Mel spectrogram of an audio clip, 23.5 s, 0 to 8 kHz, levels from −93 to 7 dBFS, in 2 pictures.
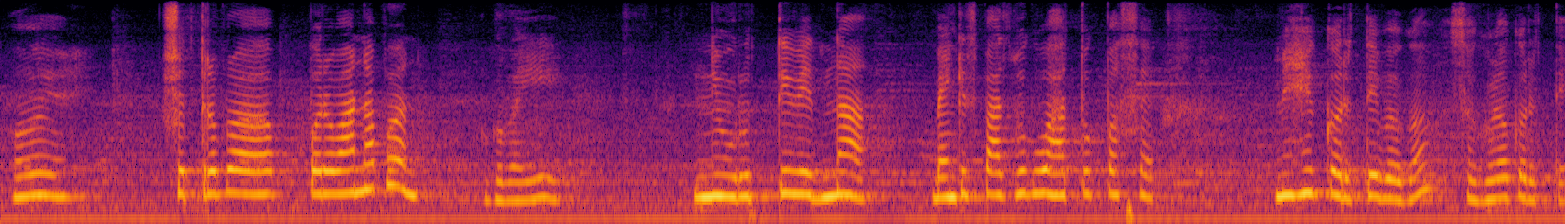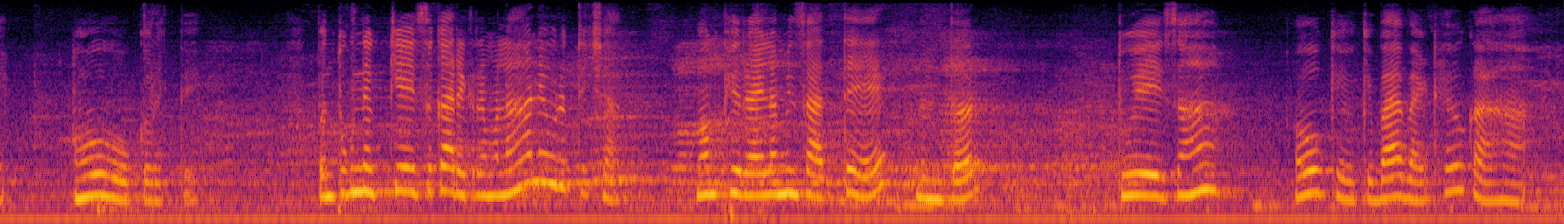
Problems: none marked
